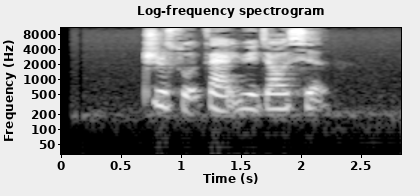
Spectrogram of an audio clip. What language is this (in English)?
Chinese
